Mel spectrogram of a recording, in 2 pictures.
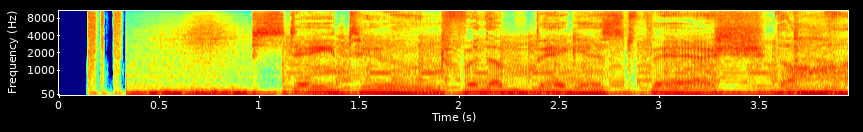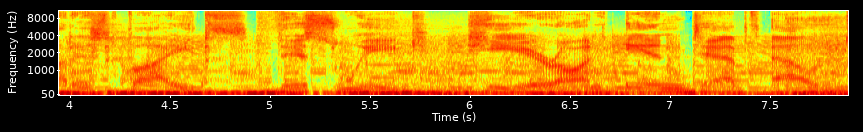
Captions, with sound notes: - [Voiceover] Stay tuned for the biggest fish, the hottest bites, this week, here on In Depth Outdoors.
